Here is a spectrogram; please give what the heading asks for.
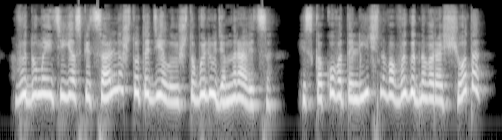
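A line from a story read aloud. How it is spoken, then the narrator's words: Shriek. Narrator (Russian): взвизгнула я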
